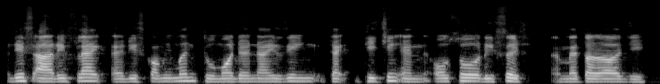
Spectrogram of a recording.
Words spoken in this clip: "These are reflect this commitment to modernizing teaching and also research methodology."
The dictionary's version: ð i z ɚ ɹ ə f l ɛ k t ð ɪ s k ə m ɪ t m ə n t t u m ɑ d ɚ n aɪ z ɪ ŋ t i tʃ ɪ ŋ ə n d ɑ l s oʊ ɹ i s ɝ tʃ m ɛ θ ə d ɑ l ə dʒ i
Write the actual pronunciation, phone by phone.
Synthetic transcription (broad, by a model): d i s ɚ ɹ ə f l ɛ k t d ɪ s k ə m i t m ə n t t u m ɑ d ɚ n aɪ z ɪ ŋ t i tʃ ɪ ŋ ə n ɑ l s oʊ ɹ i s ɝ tʃ m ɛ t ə d ɑ l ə dʒ i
